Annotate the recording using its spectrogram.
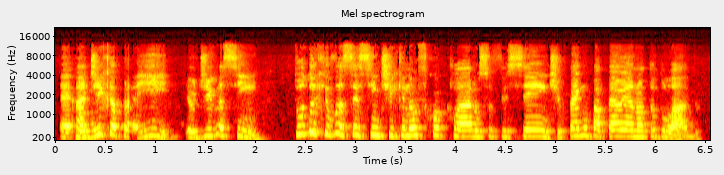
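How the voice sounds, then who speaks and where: A man's voice: extremely high pitch, sing-song, brisk, breathy edge. A Brazilian man, an education advisor, adding informal advice to a workshop on a video call. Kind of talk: online workshop commentary.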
